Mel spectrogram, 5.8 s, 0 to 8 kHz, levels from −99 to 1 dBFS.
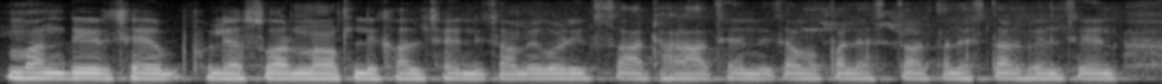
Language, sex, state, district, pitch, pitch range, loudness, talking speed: Maithili, male, Bihar, Madhepura, 135 Hz, 135-140 Hz, -33 LUFS, 175 wpm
